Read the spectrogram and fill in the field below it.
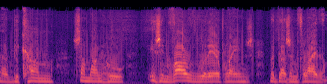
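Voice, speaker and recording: A man with an American accent talks at a very slow pace in a dark, mellow tone. His pitch is medium, with ordinary variation. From Massachusetts. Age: 70s. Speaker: war veteran. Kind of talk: oral history interview. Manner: halting, many fillers.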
